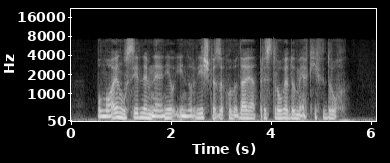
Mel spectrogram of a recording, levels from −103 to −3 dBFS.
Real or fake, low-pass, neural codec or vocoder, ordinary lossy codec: fake; 7.2 kHz; autoencoder, 22.05 kHz, a latent of 192 numbers a frame, VITS, trained on many speakers; AAC, 32 kbps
